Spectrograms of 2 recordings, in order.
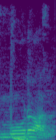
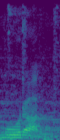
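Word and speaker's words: morale: about it it is not moral it is moral m-o-r-a-l-e right moral it's pronounced as moral and morally something different right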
